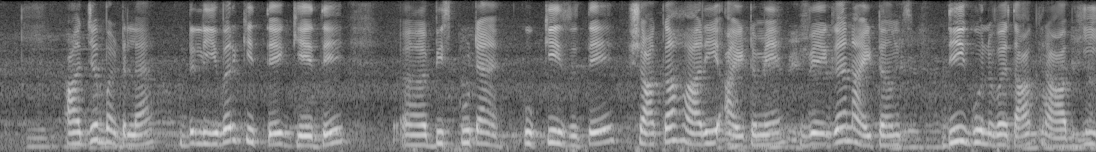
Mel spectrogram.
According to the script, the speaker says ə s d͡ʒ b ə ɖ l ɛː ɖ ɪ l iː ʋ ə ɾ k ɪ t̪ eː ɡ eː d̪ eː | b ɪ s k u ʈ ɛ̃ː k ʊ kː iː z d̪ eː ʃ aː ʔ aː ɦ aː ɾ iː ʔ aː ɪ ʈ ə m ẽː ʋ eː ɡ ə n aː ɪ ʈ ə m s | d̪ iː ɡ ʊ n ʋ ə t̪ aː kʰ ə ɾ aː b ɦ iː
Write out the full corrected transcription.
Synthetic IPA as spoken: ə d͡ʒ b ə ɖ l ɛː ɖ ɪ l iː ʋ ə ɾ k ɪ t̪ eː ɡ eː d̪ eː | b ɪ s k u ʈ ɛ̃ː k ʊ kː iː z t̪ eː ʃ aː k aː ɦ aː ɾ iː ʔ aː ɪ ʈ ə m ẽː ʋ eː ɡ ə n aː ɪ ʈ ə m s | d̪ iː ɡ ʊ n ʋ ə t̪ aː kʰ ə ɾ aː b ɦ iː

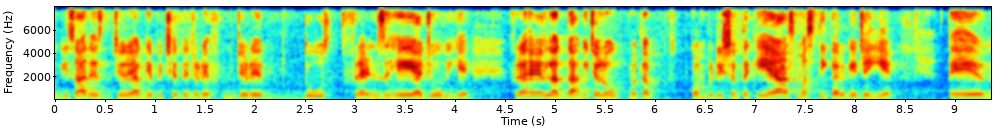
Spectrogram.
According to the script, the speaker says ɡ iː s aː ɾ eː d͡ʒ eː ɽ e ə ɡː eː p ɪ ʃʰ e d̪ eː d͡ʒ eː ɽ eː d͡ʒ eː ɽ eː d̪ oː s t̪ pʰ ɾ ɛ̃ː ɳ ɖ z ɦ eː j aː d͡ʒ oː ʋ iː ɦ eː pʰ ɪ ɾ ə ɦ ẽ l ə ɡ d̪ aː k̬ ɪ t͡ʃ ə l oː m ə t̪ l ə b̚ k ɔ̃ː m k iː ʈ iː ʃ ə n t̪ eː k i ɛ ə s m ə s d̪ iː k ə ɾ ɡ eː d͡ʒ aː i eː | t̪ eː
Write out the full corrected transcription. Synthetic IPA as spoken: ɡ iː s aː ɾ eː d͡ʒ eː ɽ e ə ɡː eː p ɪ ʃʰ e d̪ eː d͡ʒ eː ɽ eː d͡ʒ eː ɽ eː d̪ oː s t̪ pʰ ɾ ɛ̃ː ɳ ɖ z ɦ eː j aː d͡ʒ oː ʋ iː ɦ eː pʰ ɪ ɾ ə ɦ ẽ l ə ɡ d̪ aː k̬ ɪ t͡ʃ ə l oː m ə t̪ l ə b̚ k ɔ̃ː m p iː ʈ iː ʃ ə n t̪ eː k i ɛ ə s m ə s t̪ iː k ə ɾ ɡ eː d͡ʒ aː i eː | t̪ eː

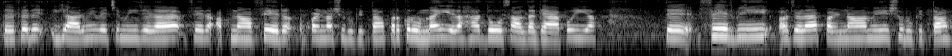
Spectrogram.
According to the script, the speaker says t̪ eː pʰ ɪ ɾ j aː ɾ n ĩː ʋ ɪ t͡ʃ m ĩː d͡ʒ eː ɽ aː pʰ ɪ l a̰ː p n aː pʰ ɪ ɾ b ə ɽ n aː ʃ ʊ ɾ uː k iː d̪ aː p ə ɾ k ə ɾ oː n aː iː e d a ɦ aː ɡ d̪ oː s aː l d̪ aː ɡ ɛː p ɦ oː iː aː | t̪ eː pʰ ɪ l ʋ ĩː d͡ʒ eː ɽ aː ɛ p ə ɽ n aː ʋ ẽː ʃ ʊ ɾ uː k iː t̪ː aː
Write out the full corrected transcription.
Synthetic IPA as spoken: t̪ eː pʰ ɪ ɾ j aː ɾ m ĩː ʋ ɪ t͡ʃ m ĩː d͡ʒ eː ɽ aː pʰ ɪ ɾ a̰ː p n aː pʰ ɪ ɾ p ə ɽ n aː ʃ ʊ ɾ uː k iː t̪ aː p ə ɾ k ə ɾ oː n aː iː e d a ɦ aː d̪ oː s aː l d̪ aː ɡ ɛː p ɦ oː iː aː | t̪ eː pʰ ɪ ɾ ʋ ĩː d͡ʒ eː ɽ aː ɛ p ə ɽ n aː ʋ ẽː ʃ ʊ ɾ uː k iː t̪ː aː

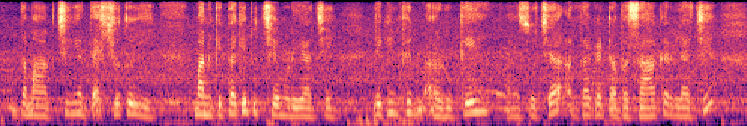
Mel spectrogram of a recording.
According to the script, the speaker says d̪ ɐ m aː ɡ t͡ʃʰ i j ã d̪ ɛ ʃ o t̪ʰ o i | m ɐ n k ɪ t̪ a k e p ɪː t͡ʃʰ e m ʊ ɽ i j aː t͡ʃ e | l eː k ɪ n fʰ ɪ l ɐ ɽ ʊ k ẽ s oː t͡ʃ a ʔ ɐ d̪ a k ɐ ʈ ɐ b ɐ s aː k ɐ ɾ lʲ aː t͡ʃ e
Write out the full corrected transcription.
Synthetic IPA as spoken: d̪ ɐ m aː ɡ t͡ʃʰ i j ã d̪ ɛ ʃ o t̪ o i | m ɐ n k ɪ t̪ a k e p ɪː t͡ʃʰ e m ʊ ɽ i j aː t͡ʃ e | l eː k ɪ n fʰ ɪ ɾ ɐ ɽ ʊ k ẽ s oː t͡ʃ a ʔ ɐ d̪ a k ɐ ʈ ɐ b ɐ s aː k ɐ ɾ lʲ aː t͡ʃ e

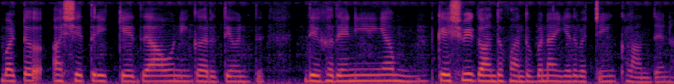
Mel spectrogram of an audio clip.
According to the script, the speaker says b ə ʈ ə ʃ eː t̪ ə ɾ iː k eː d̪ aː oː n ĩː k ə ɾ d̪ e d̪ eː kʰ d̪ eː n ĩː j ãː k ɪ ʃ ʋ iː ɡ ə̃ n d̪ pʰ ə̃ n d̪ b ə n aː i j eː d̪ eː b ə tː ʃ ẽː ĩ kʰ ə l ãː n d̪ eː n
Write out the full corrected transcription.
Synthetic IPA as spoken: b ə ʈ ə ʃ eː t̪ ə ɾ iː k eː d̪ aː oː n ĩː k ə ɾ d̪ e d̪ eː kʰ d̪ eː n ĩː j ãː k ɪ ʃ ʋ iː ɡ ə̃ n d̪ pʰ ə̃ n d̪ b ə n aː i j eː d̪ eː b ə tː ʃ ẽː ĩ kʰ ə l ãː n d̪ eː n

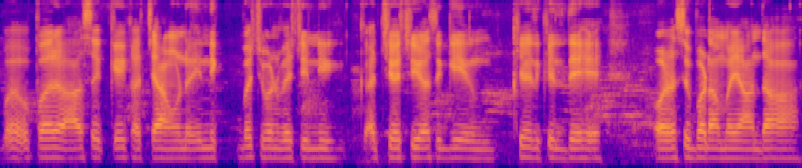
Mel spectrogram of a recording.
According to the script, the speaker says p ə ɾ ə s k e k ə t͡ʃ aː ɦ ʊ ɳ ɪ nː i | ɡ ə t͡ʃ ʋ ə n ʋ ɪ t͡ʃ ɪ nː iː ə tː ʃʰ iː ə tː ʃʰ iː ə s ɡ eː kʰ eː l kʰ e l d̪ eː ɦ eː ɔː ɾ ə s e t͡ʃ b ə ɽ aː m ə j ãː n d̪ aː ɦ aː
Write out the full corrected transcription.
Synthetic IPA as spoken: p ə ɾ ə s k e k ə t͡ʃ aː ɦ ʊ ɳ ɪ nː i | b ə t͡ʃ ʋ ə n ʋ ɪ t͡ʃ ɪ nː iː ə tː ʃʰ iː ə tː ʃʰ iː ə s ɡ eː kʰ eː l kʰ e l d̪ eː ɦ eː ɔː ɾ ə s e b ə ɽ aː m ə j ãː n d̪ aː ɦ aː

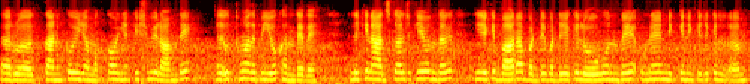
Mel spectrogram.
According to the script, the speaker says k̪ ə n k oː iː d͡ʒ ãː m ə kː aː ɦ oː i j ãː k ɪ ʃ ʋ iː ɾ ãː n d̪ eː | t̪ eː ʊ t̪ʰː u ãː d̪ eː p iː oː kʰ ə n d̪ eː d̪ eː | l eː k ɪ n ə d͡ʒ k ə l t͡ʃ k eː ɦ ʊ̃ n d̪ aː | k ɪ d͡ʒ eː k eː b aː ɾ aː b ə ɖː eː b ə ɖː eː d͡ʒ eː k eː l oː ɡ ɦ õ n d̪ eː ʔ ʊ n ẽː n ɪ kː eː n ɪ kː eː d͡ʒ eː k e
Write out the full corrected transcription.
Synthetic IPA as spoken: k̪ ə n k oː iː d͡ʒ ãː m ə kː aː ɦ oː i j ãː k ɪ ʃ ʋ iː ɾ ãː n d̪ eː | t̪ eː ʊ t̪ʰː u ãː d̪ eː p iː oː kʰ ə n d̪ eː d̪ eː | l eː k ɪ n ə d͡ʒ k ə l t͡ʃ k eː ɦ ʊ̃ n d̪ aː | k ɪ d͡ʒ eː k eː b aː ɾ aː b ə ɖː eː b ə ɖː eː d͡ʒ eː k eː l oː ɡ ɦ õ n d̪ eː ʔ ʊ n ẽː n ɪ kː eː n ɪ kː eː d͡ʒ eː k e

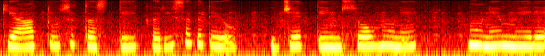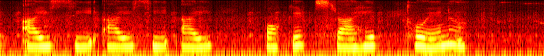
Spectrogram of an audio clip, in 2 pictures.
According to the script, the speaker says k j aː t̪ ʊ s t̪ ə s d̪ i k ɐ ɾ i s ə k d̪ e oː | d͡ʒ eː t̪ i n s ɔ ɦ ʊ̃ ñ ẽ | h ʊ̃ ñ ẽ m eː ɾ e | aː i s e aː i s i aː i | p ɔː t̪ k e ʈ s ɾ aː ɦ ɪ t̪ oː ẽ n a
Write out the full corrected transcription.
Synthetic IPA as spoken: k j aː t̪ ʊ s t̪ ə s d̪ i k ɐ ɾ i s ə k d̪ e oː | d͡ʒ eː t̪ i n s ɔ ɦ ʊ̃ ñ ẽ | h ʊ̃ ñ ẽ m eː ɾ e | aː i s i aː i s i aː i | p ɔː k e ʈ s ɾ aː ɦ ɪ t̪ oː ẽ n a

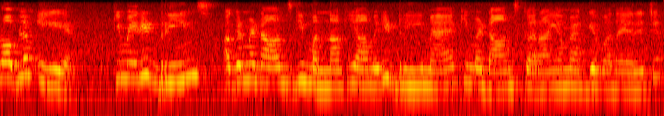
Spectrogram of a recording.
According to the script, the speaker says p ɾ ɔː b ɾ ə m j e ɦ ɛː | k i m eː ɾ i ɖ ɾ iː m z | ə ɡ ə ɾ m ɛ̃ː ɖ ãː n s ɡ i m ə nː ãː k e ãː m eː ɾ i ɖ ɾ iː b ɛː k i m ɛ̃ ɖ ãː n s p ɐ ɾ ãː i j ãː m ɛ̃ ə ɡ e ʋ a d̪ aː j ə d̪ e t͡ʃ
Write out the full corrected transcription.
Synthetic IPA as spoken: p ɾ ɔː b l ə m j e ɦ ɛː | k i m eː ɾ i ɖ ɾ iː m z | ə ɡ ə ɾ m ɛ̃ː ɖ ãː n s ɡ i m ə nː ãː k i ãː m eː ɾ i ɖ ɾ iː m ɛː k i m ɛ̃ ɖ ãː n s k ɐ ɾ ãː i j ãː m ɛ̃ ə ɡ e ʋ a d̪ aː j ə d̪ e t͡ʃ

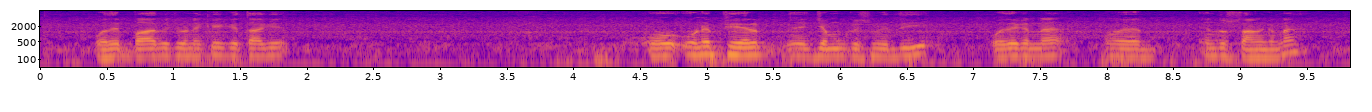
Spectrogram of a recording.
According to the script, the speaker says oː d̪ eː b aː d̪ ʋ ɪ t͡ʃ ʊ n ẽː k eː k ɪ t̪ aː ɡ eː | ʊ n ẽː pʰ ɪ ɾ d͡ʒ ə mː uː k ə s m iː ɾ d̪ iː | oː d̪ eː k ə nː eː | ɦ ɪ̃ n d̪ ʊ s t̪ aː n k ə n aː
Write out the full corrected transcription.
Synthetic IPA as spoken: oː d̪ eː b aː d̪ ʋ ɪ t͡ʃ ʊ n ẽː k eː k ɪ t̪ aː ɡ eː | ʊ n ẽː pʰ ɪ ɾ d͡ʒ ə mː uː k ə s m iː ɾ d̪ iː | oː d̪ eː k ə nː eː | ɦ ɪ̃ n d̪ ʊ s t̪ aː n k ə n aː

